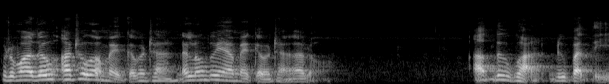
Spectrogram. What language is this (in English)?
Vietnamese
